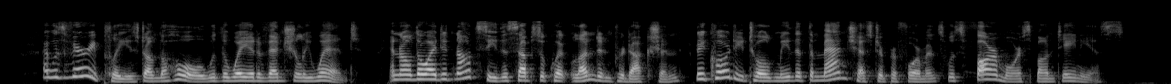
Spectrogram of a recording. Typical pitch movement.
No: wide, 8.0 semitones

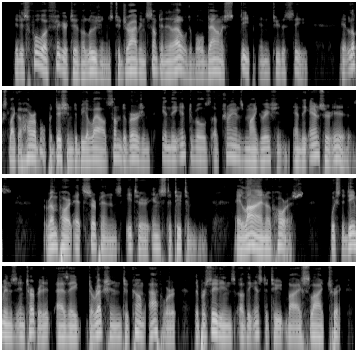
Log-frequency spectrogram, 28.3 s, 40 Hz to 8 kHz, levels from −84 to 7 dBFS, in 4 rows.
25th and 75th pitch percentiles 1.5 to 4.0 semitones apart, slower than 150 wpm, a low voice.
Yes: average, 3.5 semitones; average, 140 wpm; low, 100 Hz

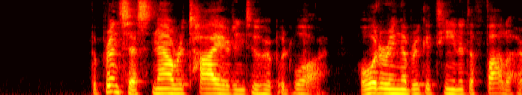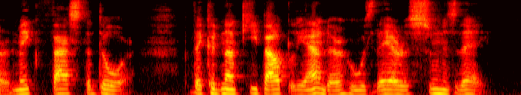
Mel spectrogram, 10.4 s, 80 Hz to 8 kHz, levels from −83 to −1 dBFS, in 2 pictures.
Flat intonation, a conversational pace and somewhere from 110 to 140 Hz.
Yes: narrow, 1.8 semitones; average, 180 wpm; low, 135 Hz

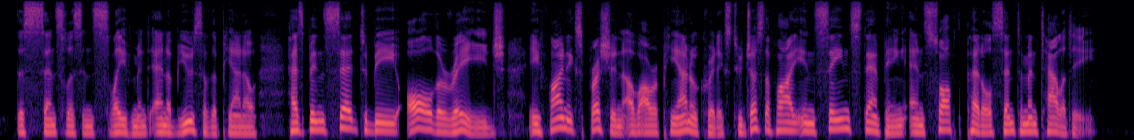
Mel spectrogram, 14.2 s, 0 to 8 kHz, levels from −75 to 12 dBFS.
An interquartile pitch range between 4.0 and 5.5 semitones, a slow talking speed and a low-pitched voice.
Yes: average, 4.6 semitones; slow, 130 wpm; low, 115 Hz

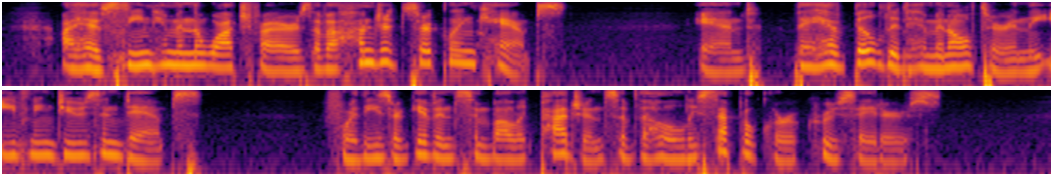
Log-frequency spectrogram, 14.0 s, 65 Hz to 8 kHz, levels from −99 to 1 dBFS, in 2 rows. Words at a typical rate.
Yes: average, 155 wpm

